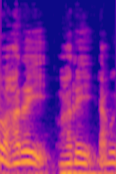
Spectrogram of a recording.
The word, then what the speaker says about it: 悪い: 그리고 혐오를 갱오, 갱오라고 읽습니다. 혼독은 와르이라고 읽습니다.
